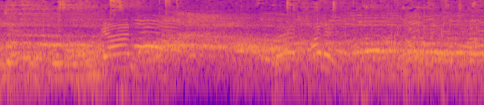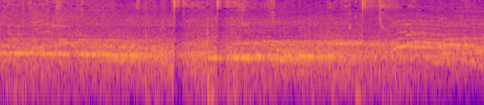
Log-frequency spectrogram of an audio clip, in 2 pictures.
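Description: Sport shoes squeak sharply on a hard floor in a large echoing hall.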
